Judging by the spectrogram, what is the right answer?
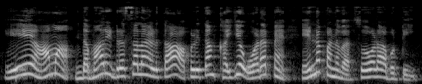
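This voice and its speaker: A woman voicing a sharp-tongued, boastful older aunt in a comedic cartoon, scolding and quick with insults. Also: very high voice, animated. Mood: brash, scolding.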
